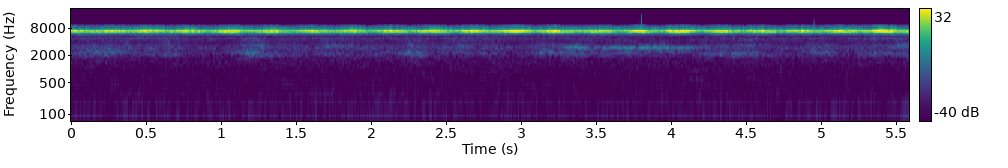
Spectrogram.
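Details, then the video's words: Night chorus of crickets, a continuous piercing high trill that throbs rhythmically about three to four times a second, with occasional faint lower chirps drifting in and out. "Cricket Sound"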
